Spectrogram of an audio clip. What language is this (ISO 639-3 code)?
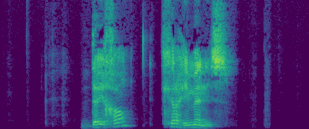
kab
